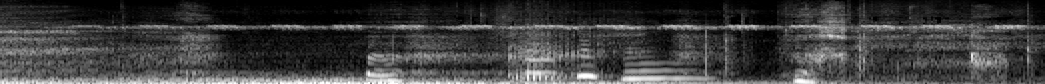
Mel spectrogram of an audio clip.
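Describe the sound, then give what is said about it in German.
Crickets chirp in a steady, shrill drone that runs unbroken through the whole recording, over a low rumble and a few brief chirpy sounds in the middle. “Sag mal, kannst du das Zirpen nicht abstellen?”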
